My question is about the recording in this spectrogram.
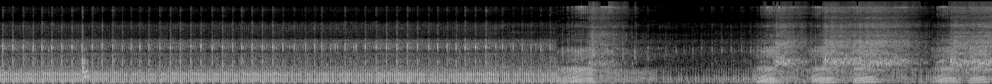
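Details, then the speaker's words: Craftsman WS2400 two-stroke pole saw after replacing old gas and fuel lines, adding fuel treatment and slight carburetor adjustment: steady even buzz, crisp throttle blips rising and falling cleanly; normal running. "all right well from what I can tell and hear the pole saw seemed to run much more smoother now than before"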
